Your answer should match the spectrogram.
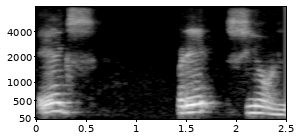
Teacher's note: nos damos cuenta que la I y la O están en una misma sílaba. Esto es un diptongo, yo pronuncio expresión, la I y la O están en una misma sílaba.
